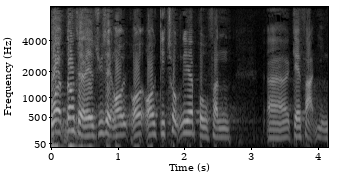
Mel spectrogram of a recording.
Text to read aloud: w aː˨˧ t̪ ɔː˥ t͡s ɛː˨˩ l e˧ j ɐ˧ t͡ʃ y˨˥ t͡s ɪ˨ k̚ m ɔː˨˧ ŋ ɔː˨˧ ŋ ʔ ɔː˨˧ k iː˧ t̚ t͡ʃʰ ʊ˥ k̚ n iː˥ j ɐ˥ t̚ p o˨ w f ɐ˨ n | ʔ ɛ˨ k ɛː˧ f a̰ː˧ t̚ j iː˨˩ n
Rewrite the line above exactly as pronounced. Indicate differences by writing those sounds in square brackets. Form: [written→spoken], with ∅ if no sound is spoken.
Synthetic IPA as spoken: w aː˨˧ t̪ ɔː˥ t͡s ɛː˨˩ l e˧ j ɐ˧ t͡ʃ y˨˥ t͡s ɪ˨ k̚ [m→ŋ] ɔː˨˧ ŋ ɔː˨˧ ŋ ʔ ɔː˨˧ k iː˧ t̚ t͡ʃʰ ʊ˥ k̚ n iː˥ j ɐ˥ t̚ p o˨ w f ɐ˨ n | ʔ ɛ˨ k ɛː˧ f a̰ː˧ t̚ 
